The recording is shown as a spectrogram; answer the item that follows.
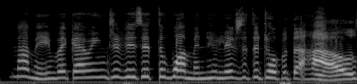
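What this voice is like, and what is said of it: Put-on accent quoting a child. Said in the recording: “Fantastic accent as well.”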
